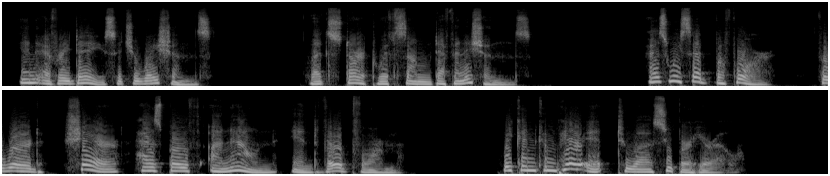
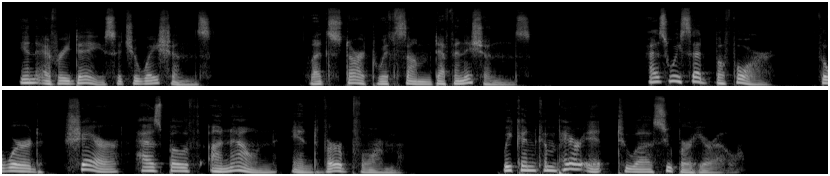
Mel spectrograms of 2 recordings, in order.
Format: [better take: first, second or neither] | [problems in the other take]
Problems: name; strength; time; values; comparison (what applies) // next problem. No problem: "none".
second | distortion; heavy; 12% of the sound clipped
